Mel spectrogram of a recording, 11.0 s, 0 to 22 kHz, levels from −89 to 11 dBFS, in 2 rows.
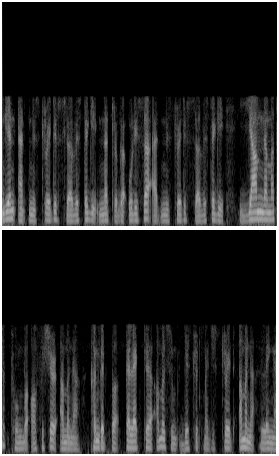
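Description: From start to finish the speech has a buzzy, gravelly roughness, with everything above 4 kHz missing, so sibilants sound dull and clipped. This is the GSM full-rate codec, and its damage is plainly audible. It runs at 13 kbps, modelling the vocal tract as a filter and driving it with a sparse train of regular pulses that keep only one excitation sample in three. That coarse excitation is what turns the voice grainy.

From 1.16 to 1.25 s the sound breaks into a short gargling squawk with a pop in level, lasting about 90 ms. These are GSM bit errors. Corrupted bits reached the decoder, and wrong filter, pitch and gain values bent the spectrum and jolted the loudness for a few frames. The span fits roughly four 20 ms frames, and the density of damage points to an error rate of around 1%.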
